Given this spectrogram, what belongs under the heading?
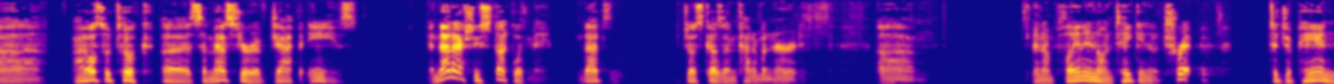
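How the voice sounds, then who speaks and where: At a moderate pace and medium pitch, a man talks with long, frequent pauses, ordinary pitch variation and a somewhat breathy voice in a dry, close sound with no echo. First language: Arabic. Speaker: fitness vlogger. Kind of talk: casual vlog chat. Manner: hesitant, many fillers.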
